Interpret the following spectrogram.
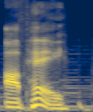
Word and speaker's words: ape: This is the Vespa ape, pronounced ae, which means bee in Italian, just as Vespa means wasp.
